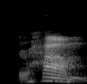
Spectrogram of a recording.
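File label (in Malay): "derham", Malay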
